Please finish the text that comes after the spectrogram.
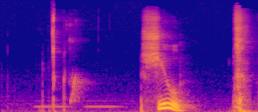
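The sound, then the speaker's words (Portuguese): A mobile phone notification goes off as two short, low buzzing tones with faint clicks, followed by brief bursts of a voice. “Eu, eu, às vezes esqueço-me de desligar o telemóvel.”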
